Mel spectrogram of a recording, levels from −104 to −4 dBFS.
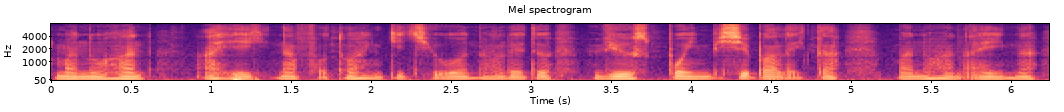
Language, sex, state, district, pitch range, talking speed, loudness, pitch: Nagamese, male, Nagaland, Kohima, 100-110 Hz, 200 wpm, -20 LUFS, 100 Hz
